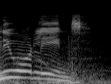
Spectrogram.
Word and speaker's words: New Orleans: New Orleans.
